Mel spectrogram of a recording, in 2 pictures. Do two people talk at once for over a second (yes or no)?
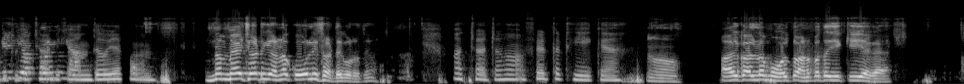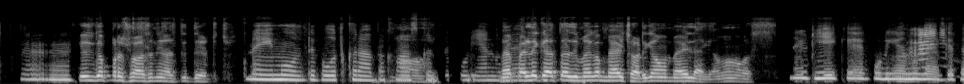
no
